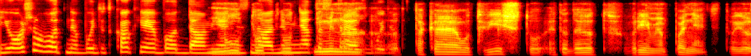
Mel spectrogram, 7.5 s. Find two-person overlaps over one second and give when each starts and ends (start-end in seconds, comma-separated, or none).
2.0-4.0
